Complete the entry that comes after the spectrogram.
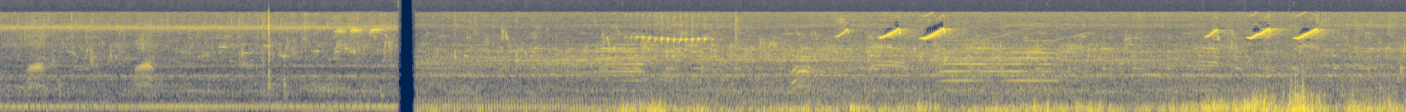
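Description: Small birds giving a brief falling trill and then two quick series of three short rising chirps, the second near the end, over wind rumbling on the microphone that grows louder toward the end. Before a cut about four seconds in there is only a steady low hum.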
